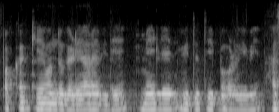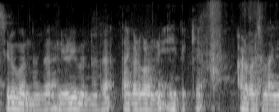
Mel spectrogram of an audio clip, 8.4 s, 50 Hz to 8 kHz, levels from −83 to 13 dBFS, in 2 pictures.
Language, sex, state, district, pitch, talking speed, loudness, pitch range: Kannada, male, Karnataka, Belgaum, 110 Hz, 105 wpm, -16 LUFS, 105-110 Hz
